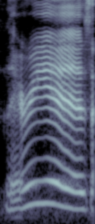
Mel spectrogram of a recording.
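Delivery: ordinary delivery, nothing marked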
